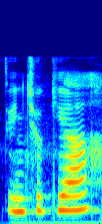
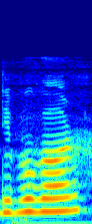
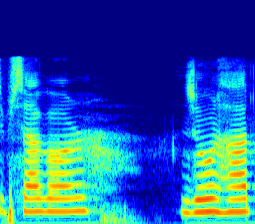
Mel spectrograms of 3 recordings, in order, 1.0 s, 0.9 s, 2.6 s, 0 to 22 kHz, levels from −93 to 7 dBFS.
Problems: none marked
